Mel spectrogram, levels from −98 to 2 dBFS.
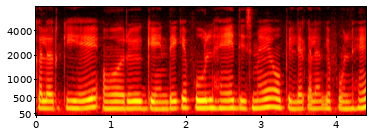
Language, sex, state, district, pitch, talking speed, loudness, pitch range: Hindi, female, Bihar, Sitamarhi, 205 Hz, 215 wpm, -31 LUFS, 195-210 Hz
